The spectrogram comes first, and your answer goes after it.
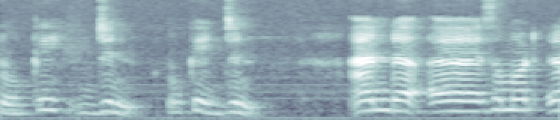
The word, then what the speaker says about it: Djinn: So D is silent, jinn, okay?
